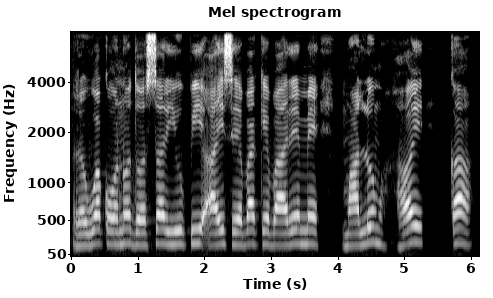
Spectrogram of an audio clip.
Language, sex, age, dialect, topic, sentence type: Magahi, male, 18-24, Western, banking, statement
